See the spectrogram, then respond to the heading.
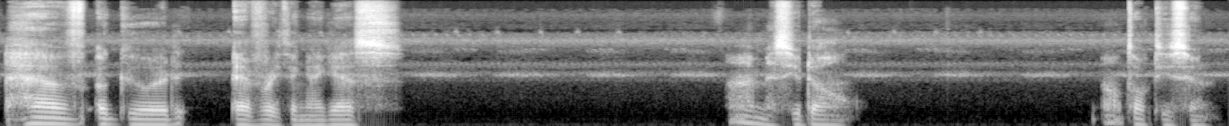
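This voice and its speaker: Man acting slow-talking lovesick mafia boss. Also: medium pitch, slight background noise. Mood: rambling, tender. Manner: halting, rambling, drawn-out pauses, occasionally swearing. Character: lovesick mafia boss in hiding, rambling, tender, wry. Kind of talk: roleplay audio drama, intimate voice message monologue.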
